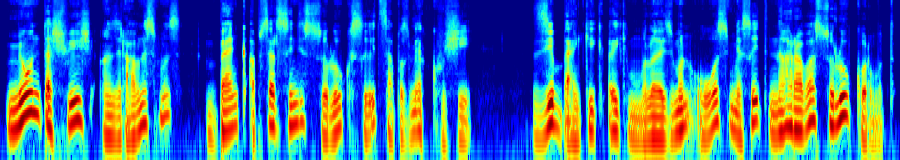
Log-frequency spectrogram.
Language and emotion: Kashmiri, happy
